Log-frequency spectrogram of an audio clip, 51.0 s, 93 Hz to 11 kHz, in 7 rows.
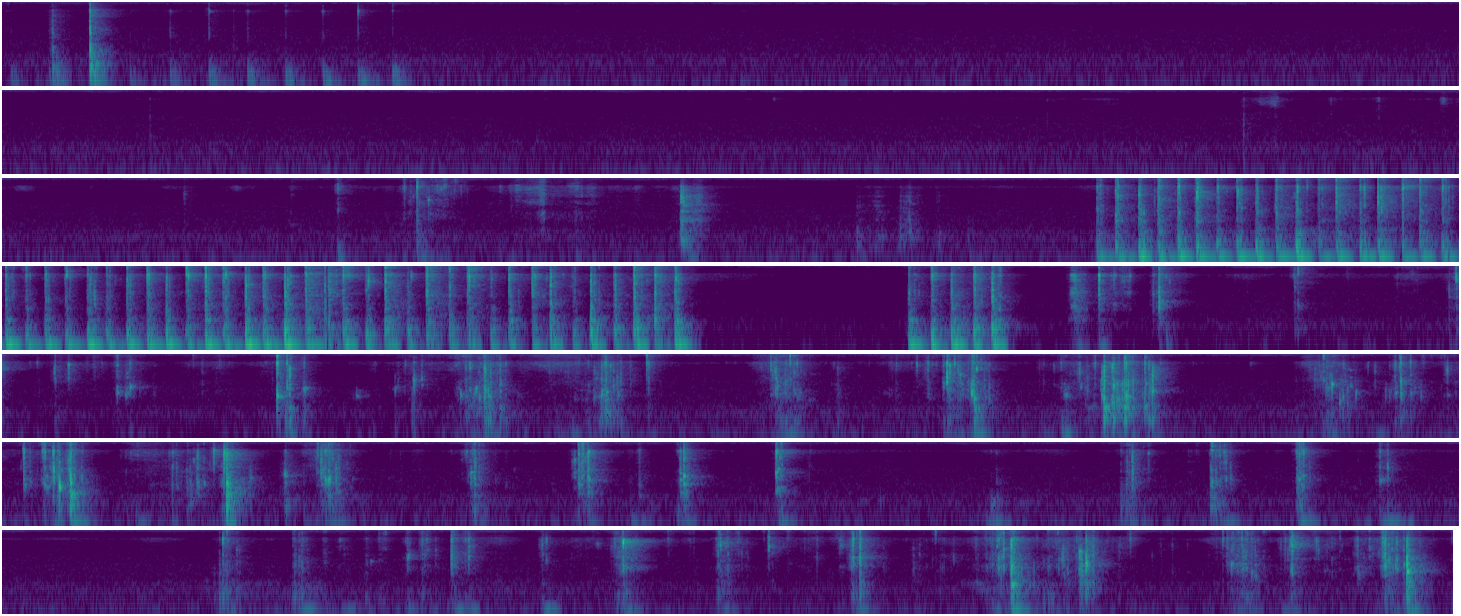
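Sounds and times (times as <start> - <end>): slime crackling and popping: 44.7 - 50.9.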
